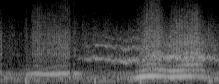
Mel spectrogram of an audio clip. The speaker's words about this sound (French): Et à ce moment-là, sort d'une ruelle annexe au Tech Noir une voiture en trombe.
